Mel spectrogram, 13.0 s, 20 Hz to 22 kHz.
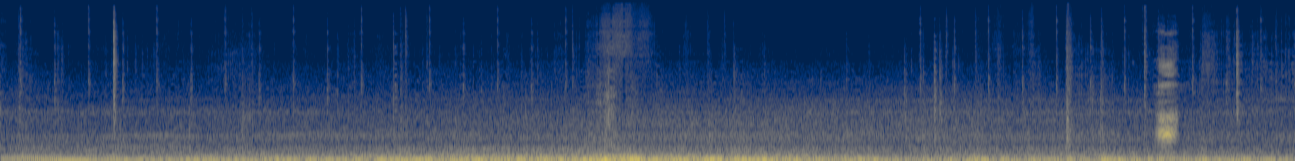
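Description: A 2007 Toyota Camry Hybrid runs at a car wash, giving a low steady engine and road rumble with occasional light jangles and clicks inside the cabin.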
